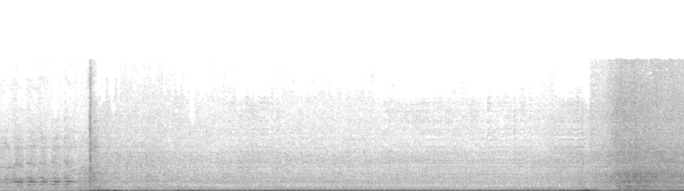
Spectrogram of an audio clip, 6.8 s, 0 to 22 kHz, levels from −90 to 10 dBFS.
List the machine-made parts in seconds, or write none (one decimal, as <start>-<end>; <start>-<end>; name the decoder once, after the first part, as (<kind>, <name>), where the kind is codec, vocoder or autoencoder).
2.2-2.8 (codec, SNAC); 3.8-6.0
